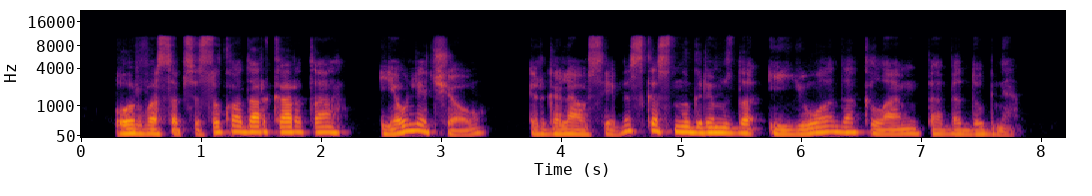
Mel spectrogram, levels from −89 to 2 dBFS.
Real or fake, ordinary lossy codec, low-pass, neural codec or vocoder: fake; Opus, 64 kbps; 10.8 kHz; codec, 24 kHz, 3.1 kbps, DualCodec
